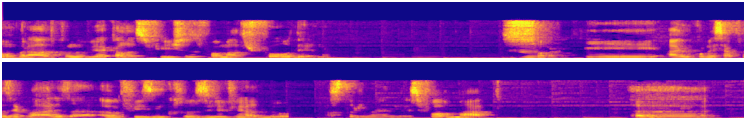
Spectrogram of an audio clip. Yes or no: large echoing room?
no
